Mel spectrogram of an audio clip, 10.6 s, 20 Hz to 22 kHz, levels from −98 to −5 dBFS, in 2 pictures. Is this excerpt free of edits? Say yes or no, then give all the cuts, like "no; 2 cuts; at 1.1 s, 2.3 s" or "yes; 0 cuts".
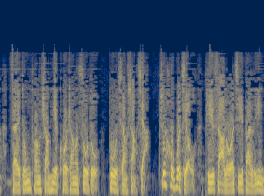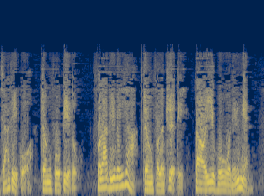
no; 2 cuts; at 3.1 s, 9.1 s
